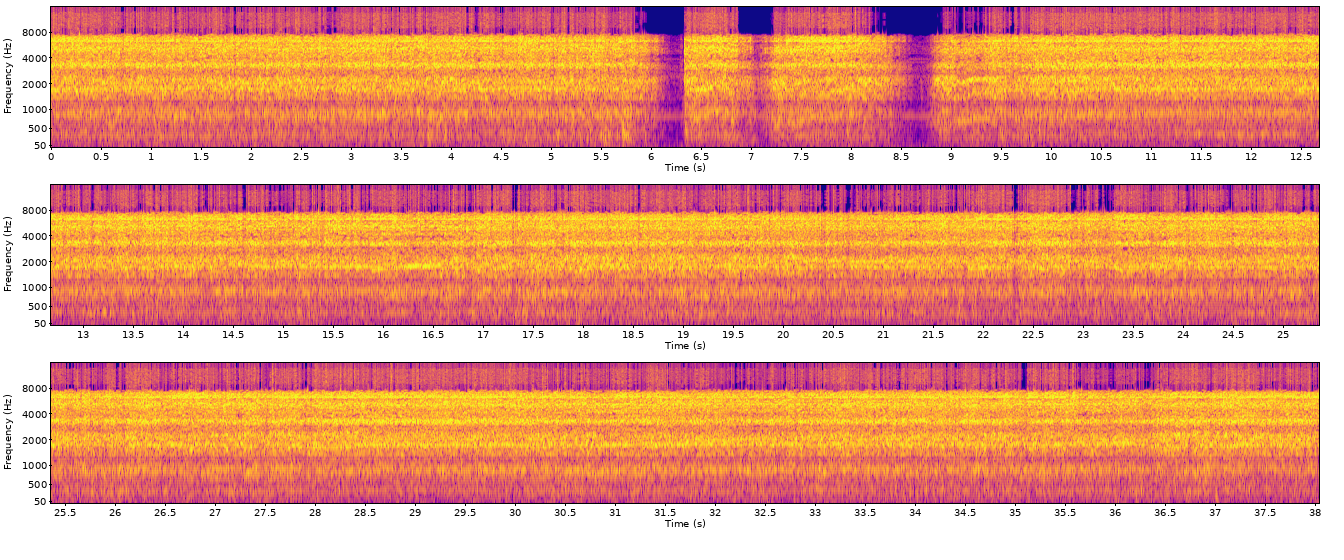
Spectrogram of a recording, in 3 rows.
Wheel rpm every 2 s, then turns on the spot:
230, 230, 190, 120, 140, 230, 230, 230, 230, 220, 230, 230, 230, 230, 230, 220, 230, 230, 230.
none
